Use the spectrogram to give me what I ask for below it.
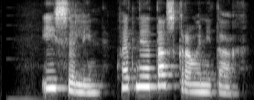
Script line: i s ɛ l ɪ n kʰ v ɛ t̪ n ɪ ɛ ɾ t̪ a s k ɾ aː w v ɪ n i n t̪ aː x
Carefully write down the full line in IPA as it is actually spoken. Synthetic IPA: i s ɛ l i n kʰ v ɛ t̪ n ɪ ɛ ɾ t̪ a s k ɾ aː w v ɪ n i t̪ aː x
